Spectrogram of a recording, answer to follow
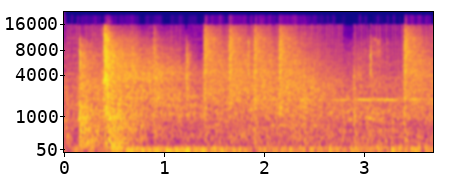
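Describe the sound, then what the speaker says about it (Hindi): Rapid gunfire from Israeli soldiers firing on buildings in Gaza, a dense string of sharp cracks and booms in quick succession, loud and continuous throughout. "इमारतों में छुपे हमास के लड़ाकों पर इजराइल डिफेंस फोर्स के जवानों ने ताबड़तोड़ फायरिंग कर दहला दी"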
